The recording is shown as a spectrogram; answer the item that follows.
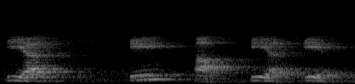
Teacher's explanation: It is a glide from centralized front unrounded vowel just above half closed position to central unrounded vowel between half closed and half open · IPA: /ɪə/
